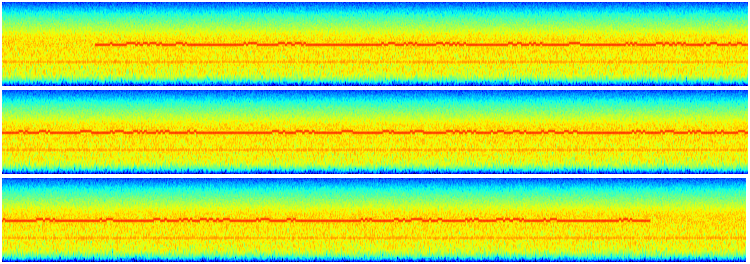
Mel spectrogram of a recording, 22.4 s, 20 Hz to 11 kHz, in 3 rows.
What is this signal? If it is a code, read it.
RTTY (45.45 baud, 170 Hz shift), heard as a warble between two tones, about 2200 Hz centre, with radio static and a steady whistle near 920 Hz. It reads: HE HAD FIFTY DAUGHTERS, THE DANAIDES, AND AEGYPTUS HAD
